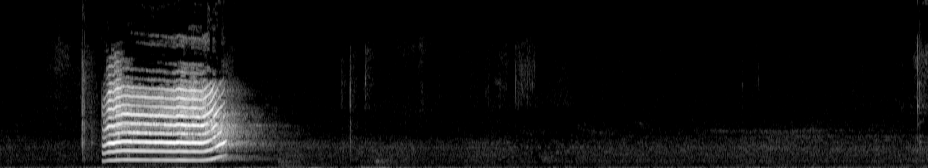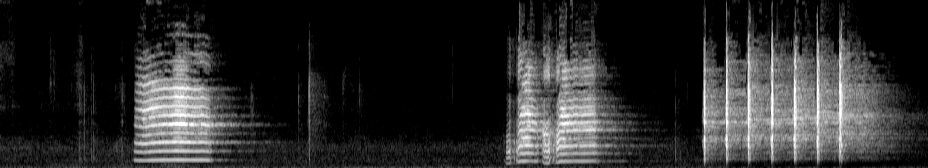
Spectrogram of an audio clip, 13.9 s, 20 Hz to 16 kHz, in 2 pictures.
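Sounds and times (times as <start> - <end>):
parrot calling: 0.8 - 2.0, 8.0 - 8.8, 10.7 - 13.6.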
